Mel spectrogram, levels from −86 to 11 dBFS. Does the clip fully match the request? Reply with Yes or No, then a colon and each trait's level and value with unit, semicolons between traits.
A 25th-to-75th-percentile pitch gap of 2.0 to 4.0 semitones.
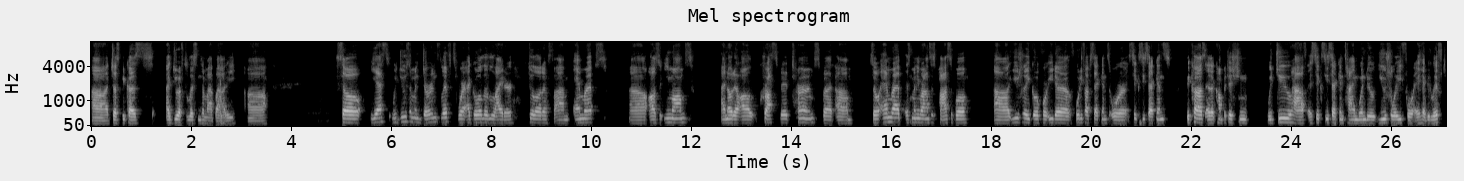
Yes: average, 3.0 semitones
